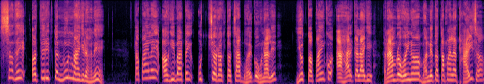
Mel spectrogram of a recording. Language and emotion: Nepali, angry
